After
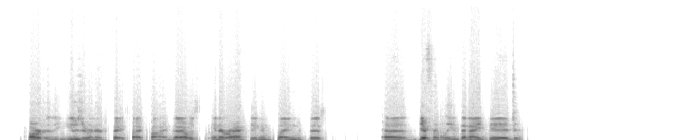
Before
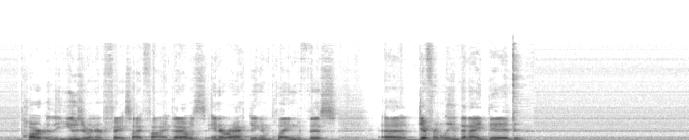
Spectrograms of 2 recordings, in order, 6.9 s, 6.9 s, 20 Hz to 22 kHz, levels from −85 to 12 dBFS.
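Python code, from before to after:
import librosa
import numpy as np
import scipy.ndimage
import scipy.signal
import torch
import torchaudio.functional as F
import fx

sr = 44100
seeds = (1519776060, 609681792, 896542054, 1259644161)

y = fx.env_lowpass(x, sr, base_hz=370.0, full_db=-19.0)
y = np.sign(y) * np.maximum(np.abs(y) - 10.0 ** (-42.5 / 20.0), 0.0)
y = y * librosa.db_to_amplitude(-6.0)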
